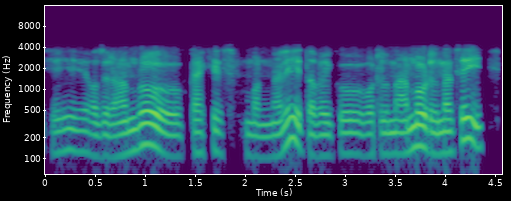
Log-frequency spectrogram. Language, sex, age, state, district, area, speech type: Nepali, male, 30-45, West Bengal, Kalimpong, rural, conversation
